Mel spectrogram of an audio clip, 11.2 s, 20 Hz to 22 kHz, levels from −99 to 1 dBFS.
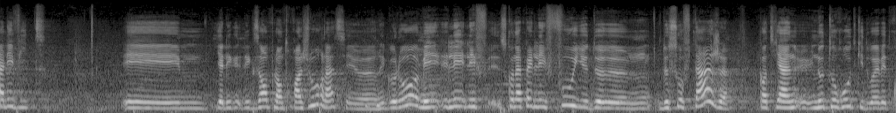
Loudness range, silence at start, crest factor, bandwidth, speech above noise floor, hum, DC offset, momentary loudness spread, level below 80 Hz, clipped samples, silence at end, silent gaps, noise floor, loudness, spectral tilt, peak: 3 LU; 0 s; 22 dB; 18 kHz; 22 dB; none; under 0.1%; 12 LU; -62 dBFS; under 0.1%; 0 s; none; -51 dBFS; -29 LUFS; -4 dB/octave; -8 dBFS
